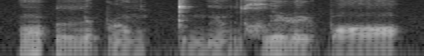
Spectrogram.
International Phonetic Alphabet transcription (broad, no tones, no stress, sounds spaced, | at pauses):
õ ʔ lː ø p ɭ õ ŋ tː ʉ ŋ lʲ ũ r xʷ i ɭ i ɭ p ɑ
